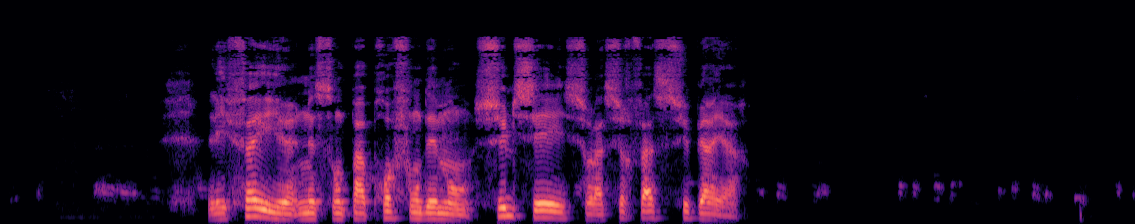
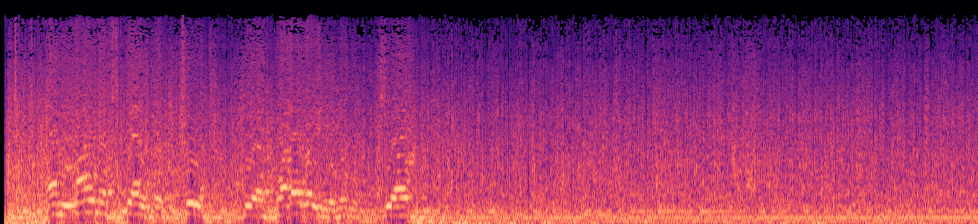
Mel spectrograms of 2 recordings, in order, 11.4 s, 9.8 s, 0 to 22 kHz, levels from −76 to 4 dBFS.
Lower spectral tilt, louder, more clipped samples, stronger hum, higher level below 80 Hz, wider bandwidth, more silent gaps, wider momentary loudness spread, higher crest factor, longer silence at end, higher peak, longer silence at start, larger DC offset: about the same, -4.5 dB/octave vs -5.5 dB/octave; second, -19 LUFS vs -10 LUFS; neither; neither; second, -60 dBFS vs -20 dBFS; second, 11.5 kHz vs 17 kHz; neither; first, 11 LU vs 7 LU; first, 20 dB vs 10 dB; first, 3.95 s vs 0 s; about the same, -2 dBFS vs 0 dBFS; first, 1.7 s vs 0.05 s; neither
